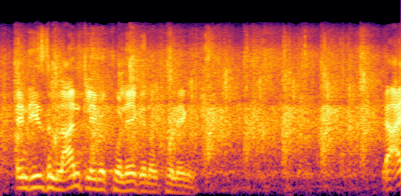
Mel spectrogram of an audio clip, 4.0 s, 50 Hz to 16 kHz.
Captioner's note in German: Beifall bei dem BÜNDNIS 90/DIE GRÜNEN und der CDU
